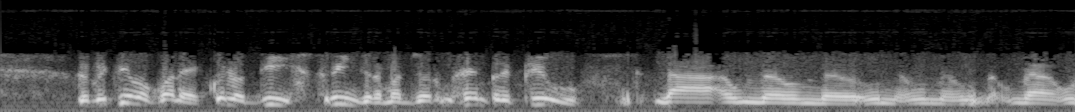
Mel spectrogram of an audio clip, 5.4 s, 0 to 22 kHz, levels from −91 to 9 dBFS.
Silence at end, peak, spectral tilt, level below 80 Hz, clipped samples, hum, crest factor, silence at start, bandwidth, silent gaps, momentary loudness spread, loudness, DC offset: 0 s; 0 dBFS; -9 dB/octave; -50 dBFS; under 0.1%; none; 12 dB; 0 s; 3.8 kHz; none; 5 LU; -14 LUFS; 0.3%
